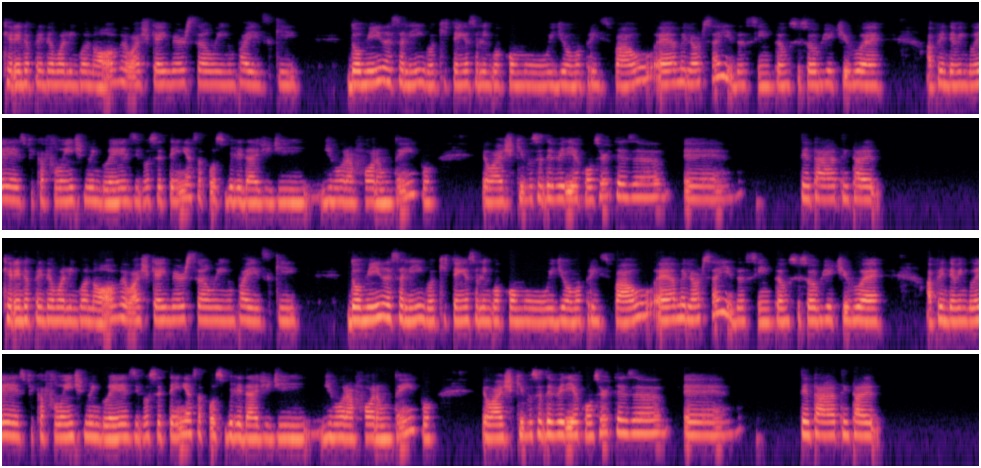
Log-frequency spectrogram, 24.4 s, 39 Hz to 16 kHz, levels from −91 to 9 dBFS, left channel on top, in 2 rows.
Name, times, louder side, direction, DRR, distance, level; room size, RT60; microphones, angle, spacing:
voice 1, 0.0-3.7 4.3-11.0 11.6-17.9 18.2-21.4 22.2-23.2, right 3 dB, 30° right, 0.5 m, -20 dB
2.7 x 2.4 x 3.1 m
head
